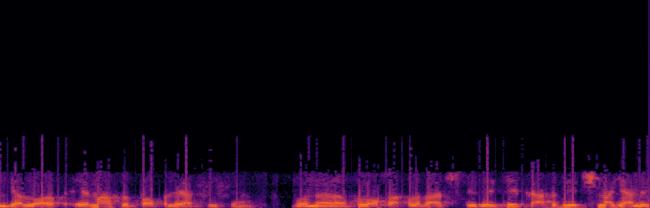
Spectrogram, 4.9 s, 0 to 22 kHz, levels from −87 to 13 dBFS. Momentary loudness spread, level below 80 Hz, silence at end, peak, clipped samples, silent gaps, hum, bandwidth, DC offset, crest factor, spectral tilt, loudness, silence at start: 8 LU; -54 dBFS; 0 s; -12 dBFS; under 0.1%; none; none; 7.8 kHz; under 0.1%; 12 dB; -5 dB/octave; -25 LUFS; 0 s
